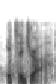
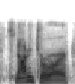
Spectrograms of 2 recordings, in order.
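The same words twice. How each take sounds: First: 'draw' with no R at the end; Boston 'draw', the final R dropped; Boston pronunciation. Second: 'drawer' with a firm final R, louder; mock the standard 'drawer', hitting the R; 'drawer' rhyming with 'roar', R sounded; R-sounded pronunciation. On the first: Retold or imitated. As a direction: correct it to an open, R-less 'draw'. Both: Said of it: "teach you how to pronounce things".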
